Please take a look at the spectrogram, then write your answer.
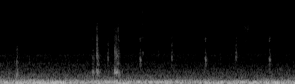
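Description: Low, steady engine rumble from a BMW 318d driving and shifting up through the gears, heard from inside the car alongside a few faint clicks and taps.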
